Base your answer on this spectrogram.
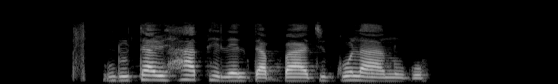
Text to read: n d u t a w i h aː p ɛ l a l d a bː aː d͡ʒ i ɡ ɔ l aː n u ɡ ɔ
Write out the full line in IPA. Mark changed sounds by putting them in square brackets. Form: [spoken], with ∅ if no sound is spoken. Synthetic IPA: n d u t a w i h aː p ɛ l [ɛ] l d a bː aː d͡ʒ i ɡ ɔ l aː n u ɡ ɔ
